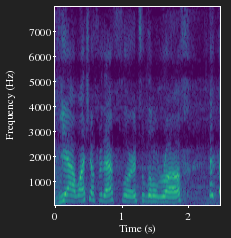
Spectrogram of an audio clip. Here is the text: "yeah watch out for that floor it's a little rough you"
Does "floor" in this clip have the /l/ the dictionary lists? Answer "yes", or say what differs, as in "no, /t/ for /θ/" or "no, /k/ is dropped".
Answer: yes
